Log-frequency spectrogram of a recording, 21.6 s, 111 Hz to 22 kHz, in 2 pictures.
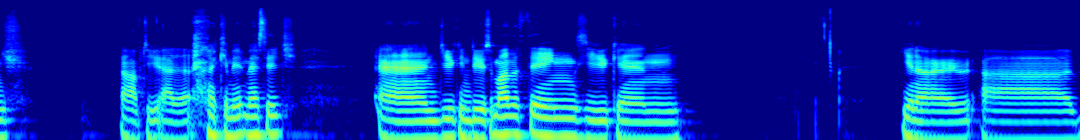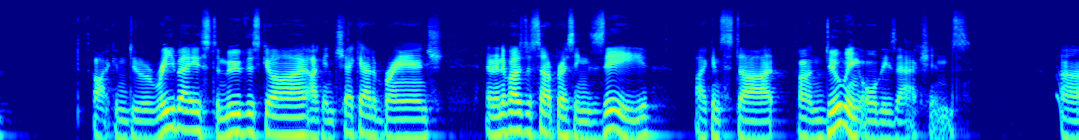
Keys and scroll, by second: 0.8 Escape, 1.1-2.2 typing, 2.6 Return, 3.2 Right, 4.3 Left, 5.0 Down, 10.8 Right, 11.4 Down, 11.6 Up, 12.6 ctrl+j, 13.6 Left, 13.9 Down, 14.1 Up, 14.3 space, 16.8 z, 17.5 Return, 18.3 z, 18.8 Return, 19.5 z, 19.9 Return, 20.9 Left.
